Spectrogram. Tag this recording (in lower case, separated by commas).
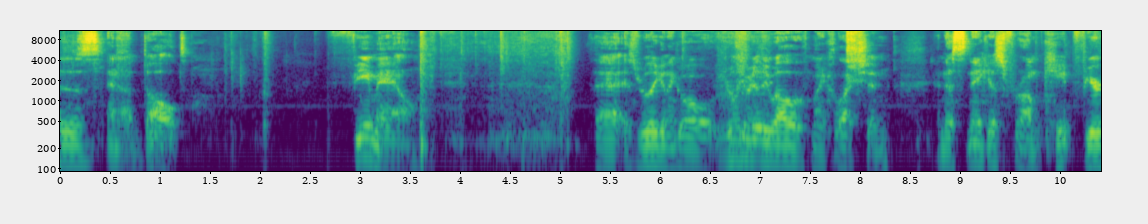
inside a small room, speech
